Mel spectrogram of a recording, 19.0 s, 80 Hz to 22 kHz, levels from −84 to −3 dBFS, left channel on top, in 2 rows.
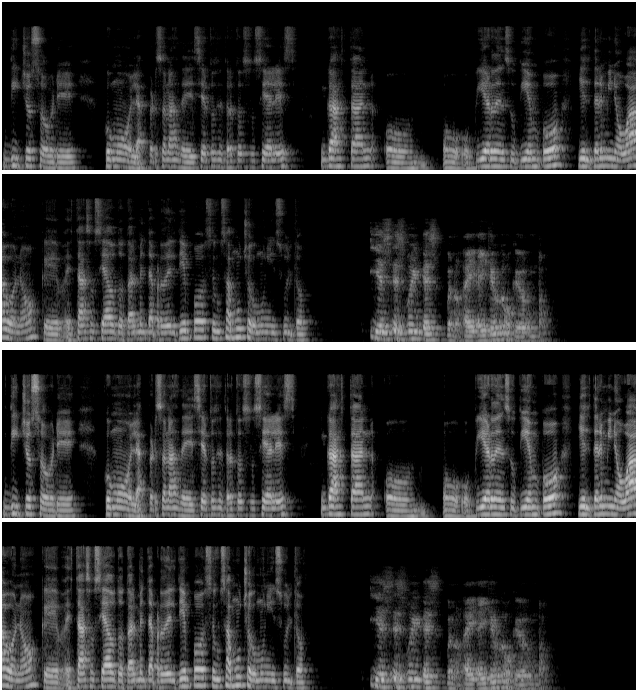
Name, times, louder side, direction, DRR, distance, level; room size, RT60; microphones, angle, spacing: voice 1, 0.0-4.3 4.8-14.1, right 4 dB, 40° right, 0.7 m, -32 dB
voice 2, 15.0-17.6, left 1 dB, 30° left, 4.4 m, -35 dB
12.0 x 11.5 x 3.0 m
head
